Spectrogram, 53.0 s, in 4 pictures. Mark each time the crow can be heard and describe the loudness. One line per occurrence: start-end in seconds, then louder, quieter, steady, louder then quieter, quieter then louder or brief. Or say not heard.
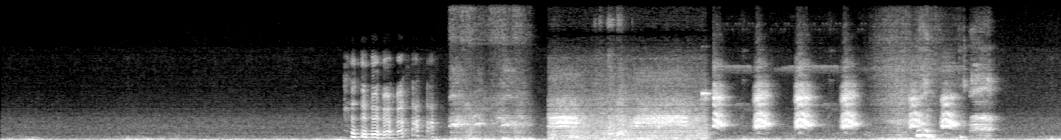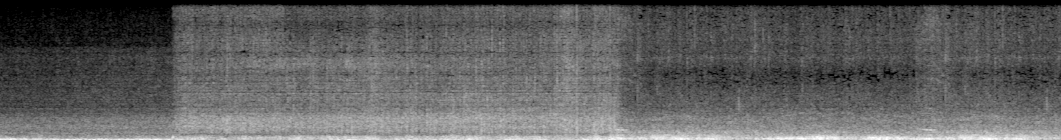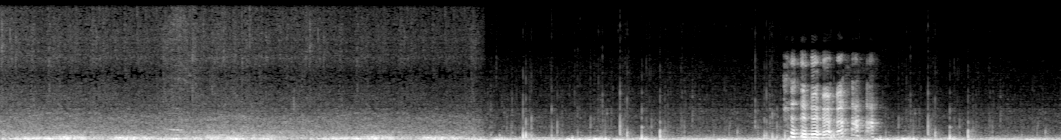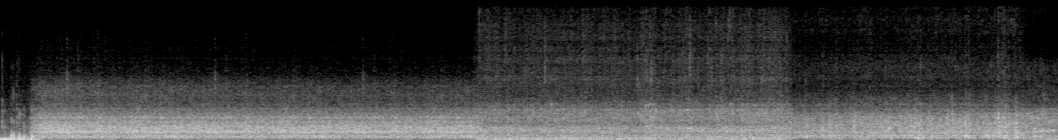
5.6-12.4 steady.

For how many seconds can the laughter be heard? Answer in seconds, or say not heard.
2 s.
